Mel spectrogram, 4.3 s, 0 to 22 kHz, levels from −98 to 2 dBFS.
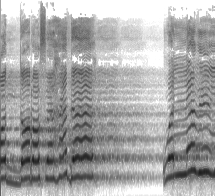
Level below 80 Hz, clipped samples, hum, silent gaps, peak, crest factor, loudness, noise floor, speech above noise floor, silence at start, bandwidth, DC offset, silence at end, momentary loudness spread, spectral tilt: -80 dBFS; under 0.1%; none; none; -2 dBFS; 16 dB; -16 LUFS; -48 dBFS; 32 dB; 0 s; over 20 kHz; under 0.1%; 0 s; 17 LU; 1 dB/octave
